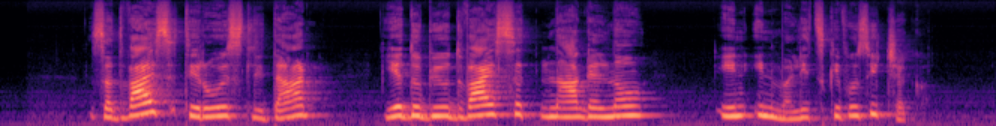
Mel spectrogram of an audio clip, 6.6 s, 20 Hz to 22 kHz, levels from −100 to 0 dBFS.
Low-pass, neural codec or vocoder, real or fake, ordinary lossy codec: none; none; real; none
